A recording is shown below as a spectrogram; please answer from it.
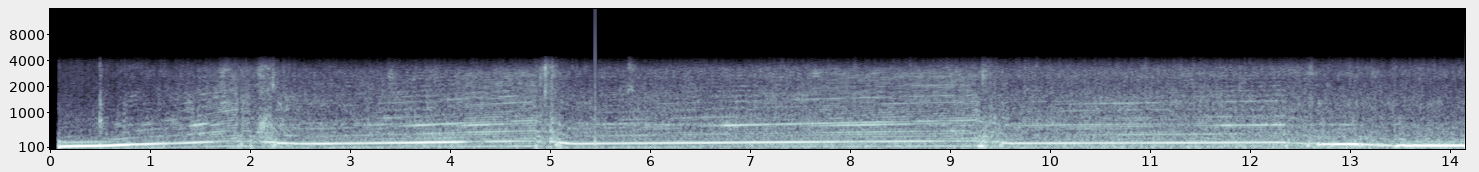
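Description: Honda Type R four-cylinder engine at full throttle, heard inside the cabin. Its note rises through each gear and drops sharply at upshifts about 2, 5 and 9½ seconds in. Near the end it holds roughly steady, then falls in two steps as the revs come down.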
